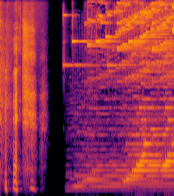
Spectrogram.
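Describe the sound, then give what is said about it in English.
A brief burst of voice, then a short silence, gives way to shimmering wind chimes blowing gently in the breeze: overlapping ringing tones that sustain and climb in pitch, swelling steadily louder for a couple of seconds. “Do you hear the wind chimes blowing gently in the breeze?”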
